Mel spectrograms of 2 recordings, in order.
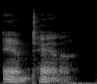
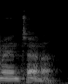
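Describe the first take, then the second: First: It is said in a Southern US accent. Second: It is said in a neutral accent.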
